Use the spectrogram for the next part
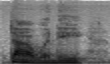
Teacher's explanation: the first use of the letter is soft, t, tawadi, but in the second use it sounds like a D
